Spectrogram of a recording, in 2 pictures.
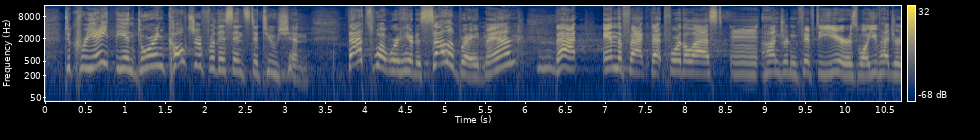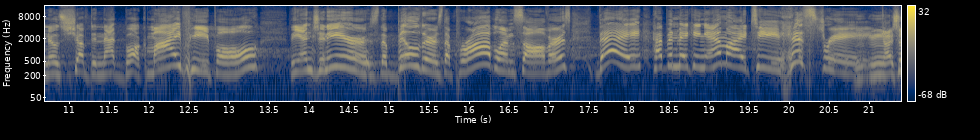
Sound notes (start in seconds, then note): none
